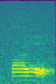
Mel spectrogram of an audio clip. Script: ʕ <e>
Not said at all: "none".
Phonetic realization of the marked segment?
ø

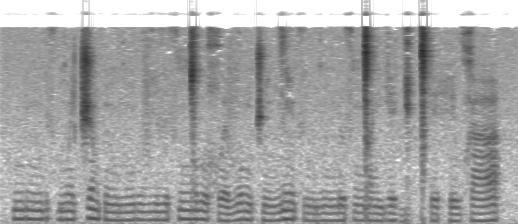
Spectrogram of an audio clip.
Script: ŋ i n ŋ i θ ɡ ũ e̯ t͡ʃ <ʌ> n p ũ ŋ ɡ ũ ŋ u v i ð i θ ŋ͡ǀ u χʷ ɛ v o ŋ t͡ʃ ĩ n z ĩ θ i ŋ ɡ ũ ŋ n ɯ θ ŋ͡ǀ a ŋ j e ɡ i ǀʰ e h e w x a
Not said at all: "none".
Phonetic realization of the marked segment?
ʌ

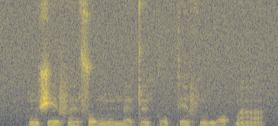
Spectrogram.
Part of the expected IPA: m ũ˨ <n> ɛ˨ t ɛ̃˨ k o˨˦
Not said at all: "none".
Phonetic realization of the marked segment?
n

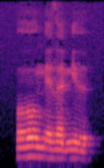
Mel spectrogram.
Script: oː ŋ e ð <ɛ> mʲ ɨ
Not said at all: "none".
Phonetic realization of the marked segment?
ɛ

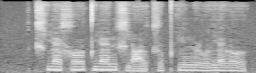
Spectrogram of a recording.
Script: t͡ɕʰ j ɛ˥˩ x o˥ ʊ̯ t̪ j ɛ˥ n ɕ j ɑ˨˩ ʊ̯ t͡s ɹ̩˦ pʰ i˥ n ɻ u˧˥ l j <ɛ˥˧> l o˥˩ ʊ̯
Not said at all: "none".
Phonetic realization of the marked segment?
ɛ˥˧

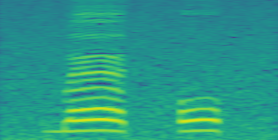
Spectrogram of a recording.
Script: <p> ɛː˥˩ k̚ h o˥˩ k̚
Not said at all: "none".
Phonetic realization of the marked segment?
b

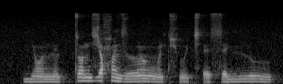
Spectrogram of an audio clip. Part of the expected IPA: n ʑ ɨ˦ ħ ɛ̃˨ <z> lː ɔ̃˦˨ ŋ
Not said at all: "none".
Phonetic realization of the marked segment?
z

